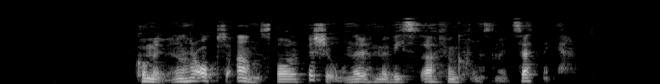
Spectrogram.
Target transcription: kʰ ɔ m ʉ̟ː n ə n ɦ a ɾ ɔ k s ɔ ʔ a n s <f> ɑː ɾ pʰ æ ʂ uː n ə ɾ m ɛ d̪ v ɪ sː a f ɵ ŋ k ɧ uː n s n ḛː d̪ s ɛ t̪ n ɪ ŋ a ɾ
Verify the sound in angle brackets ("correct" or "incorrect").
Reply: incorrect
